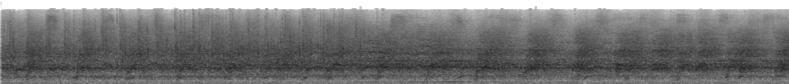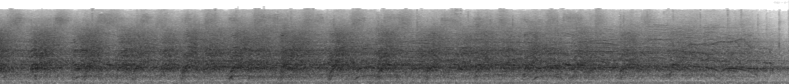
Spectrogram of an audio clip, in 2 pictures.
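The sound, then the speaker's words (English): A large auditorium crowd cheers and chants in a steady pulsing rhythm, giving Lex Luthor a hero's welcome in a Superboy TV drama scene. The roar stays loud and sustained throughout. “At an auditorium filled with people dressed in black, our dimension's Lex Luthor enters to a hero's welcome.”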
